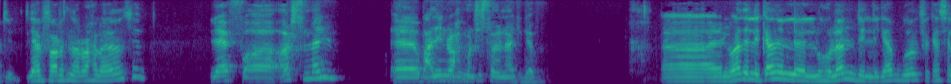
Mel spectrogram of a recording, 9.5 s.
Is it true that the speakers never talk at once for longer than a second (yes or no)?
yes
